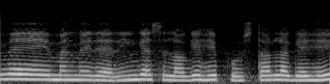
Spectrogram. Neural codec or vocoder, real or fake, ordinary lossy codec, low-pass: codec, 16 kHz, 0.4 kbps, LongCat-Audio-Codec; fake; none; 7.2 kHz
